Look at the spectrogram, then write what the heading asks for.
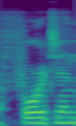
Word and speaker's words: Fortin: Fortin, the new, is it Fortin or Fort? How do you properly pronounce it?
